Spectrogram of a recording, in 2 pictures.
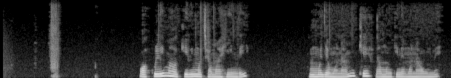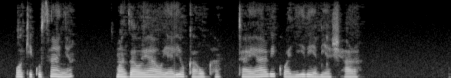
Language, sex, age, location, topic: Swahili, female, 25-35, Dar es Salaam, agriculture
